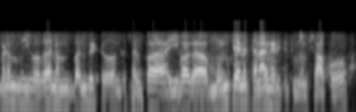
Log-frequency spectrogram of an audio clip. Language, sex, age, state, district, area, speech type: Kannada, male, 18-30, Karnataka, Dharwad, urban, conversation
